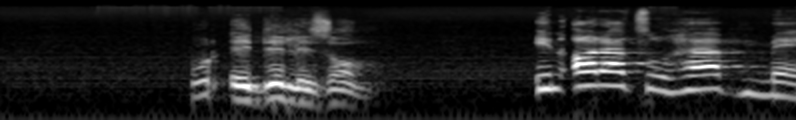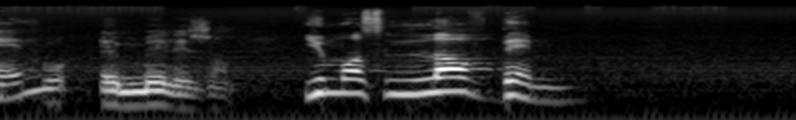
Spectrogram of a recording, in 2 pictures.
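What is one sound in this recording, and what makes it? A woman speaks with animation through a microphone over loudspeakers.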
